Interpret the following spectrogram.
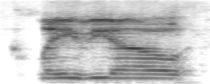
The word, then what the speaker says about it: Klaviyo: I say Klaviyo from the Pacific Northwest. Apparently we talk funny. I don't know. A lot of people pronounce it Klaviyo.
